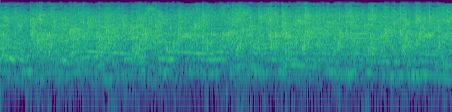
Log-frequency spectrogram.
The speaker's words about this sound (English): Okay, if Doris was here, she would give you an applause.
